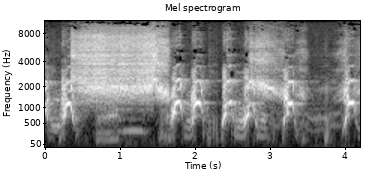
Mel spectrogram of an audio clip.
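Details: Karelian Bear Dog during training giving short, sharp barks in quick succession, partly masked by a long hissing noise burst early on and another brief one midway.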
